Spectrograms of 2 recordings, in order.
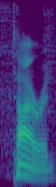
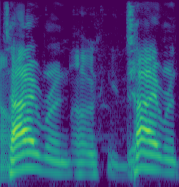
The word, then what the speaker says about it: Tyron: And Tyron kind of, is I'm pronouncing it right? Tyron. No. Tyron, thank you, Bill.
